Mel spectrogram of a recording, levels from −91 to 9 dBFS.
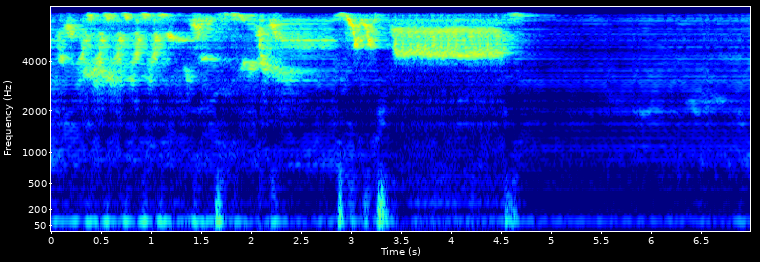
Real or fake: fake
